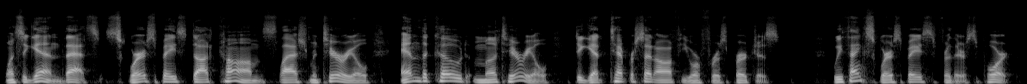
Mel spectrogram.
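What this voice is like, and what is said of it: Polished announcer-style radio voice. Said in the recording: “I love your radio voice ... Never lose that radio voice.”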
